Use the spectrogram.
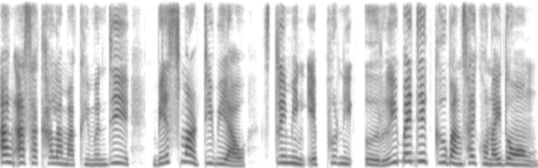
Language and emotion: Bodo, surprised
